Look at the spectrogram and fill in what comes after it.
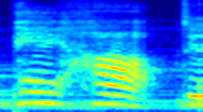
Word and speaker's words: pH: この pH っていうのはあペーハーと読むんです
